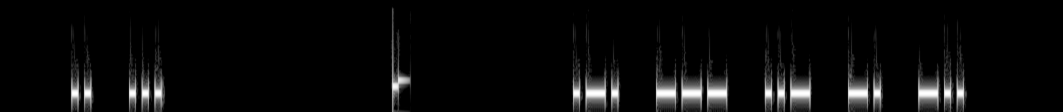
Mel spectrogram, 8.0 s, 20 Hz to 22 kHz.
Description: Morse code, heard as a keyed tone, about 25 wpm, spaced as for 18 wpm, 700 Hz. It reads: IS ROUND
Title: 2x Character Spacing - Top 300 Words - 25wpm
